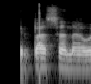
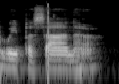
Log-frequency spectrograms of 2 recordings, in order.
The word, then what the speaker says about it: vipassana: Vipassana, when many Westerners pronounce it vipassana, which is incorrect because the A is short, antepenultimate syllable, which is the bus, vipassana, for your information.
